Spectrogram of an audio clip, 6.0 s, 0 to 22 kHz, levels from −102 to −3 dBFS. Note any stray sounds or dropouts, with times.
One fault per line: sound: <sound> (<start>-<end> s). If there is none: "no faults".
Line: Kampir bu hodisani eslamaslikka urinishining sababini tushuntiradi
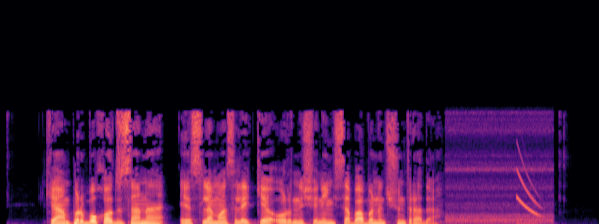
sound: chirp (5.2-5.5 s)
